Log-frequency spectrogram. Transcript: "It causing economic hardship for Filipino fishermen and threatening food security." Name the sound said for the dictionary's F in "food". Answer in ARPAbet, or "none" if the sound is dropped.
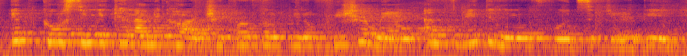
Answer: F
